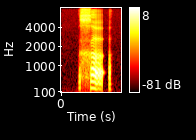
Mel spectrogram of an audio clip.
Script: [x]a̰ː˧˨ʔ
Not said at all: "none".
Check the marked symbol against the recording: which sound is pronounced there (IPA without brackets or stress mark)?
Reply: x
